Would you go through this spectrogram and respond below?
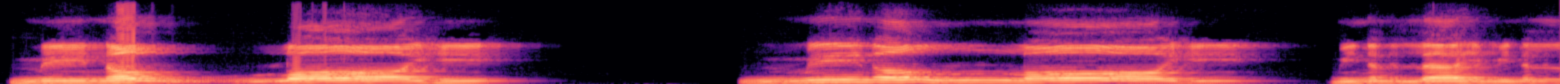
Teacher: لفظ اللہ کا جو لام ہے اس کو ہم پر کریں گے، کیوں؟ وہاں قبل زبر موجود ہے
